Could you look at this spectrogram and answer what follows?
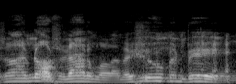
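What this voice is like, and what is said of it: Imitates the Elephant Man's voice. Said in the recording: “My mum does this impression of the elephant man”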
